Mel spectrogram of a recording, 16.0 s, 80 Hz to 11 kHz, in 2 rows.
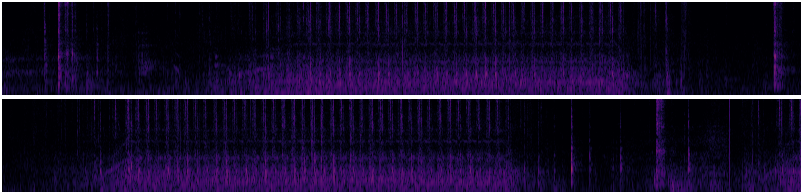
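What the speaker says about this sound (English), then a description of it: "OK, so we'll sew this at 1 centimetre." A sewing machine stitching lining fabric with a straight stitch plate runs in two long, fast, even bursts of rapid ticking, separated by a short pause and a sharp click, with faint handling noises between.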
